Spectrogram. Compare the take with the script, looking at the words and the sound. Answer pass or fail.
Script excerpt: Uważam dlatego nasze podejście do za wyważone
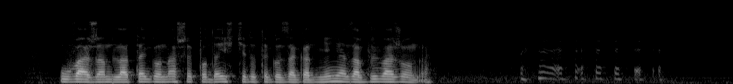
fail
